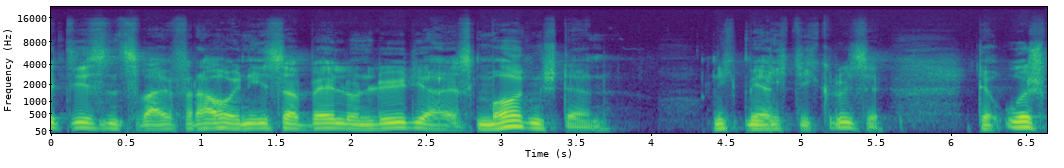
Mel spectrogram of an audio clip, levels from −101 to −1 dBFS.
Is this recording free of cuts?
no; 3 cuts; at 2.8 s, 4.1 s, 4.8 s

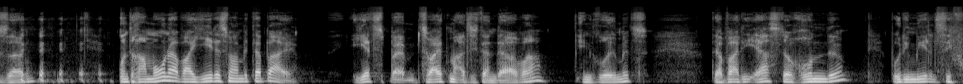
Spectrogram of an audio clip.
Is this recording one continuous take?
yes; 0 cuts

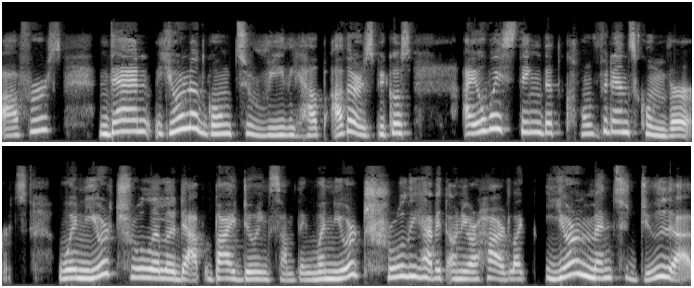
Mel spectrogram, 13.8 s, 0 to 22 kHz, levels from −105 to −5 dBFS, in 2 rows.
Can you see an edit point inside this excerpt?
yes; 1 cut; at 12.2 s

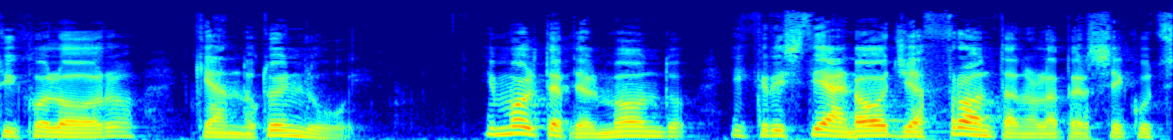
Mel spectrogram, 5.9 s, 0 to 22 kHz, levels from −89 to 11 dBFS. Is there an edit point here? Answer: yes; 4 cuts; at 1.3 s, 2.9 s, 3.6 s, 4.3 s

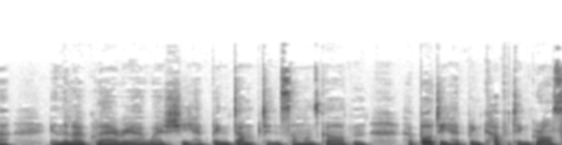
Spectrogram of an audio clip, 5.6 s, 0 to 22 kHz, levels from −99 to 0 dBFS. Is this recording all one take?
yes; 0 cuts

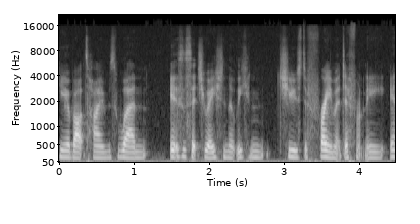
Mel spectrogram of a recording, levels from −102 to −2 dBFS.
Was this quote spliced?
no; 0 cuts

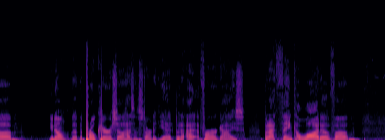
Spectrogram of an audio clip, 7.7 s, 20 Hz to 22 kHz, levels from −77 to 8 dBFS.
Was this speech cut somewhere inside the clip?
yes; 1 cut; at 3.7 s

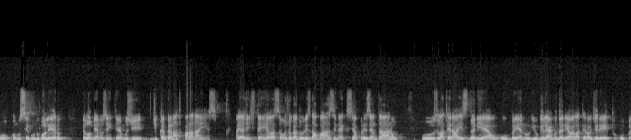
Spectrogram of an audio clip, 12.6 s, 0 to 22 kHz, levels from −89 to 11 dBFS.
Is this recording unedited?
yes; 0 cuts

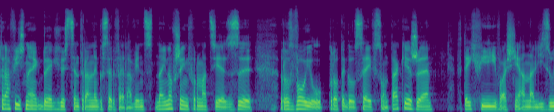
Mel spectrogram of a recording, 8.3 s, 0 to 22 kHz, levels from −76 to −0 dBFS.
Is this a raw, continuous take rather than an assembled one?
yes; 0 cuts

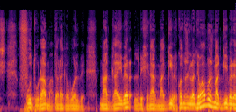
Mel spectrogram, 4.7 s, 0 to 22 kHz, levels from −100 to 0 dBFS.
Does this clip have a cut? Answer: yes; 2 cuts; at 1.1 s, 2.8 s

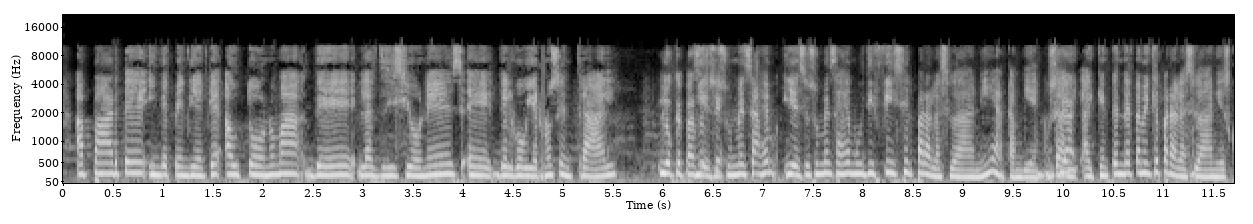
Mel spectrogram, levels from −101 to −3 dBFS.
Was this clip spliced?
no; 0 cuts

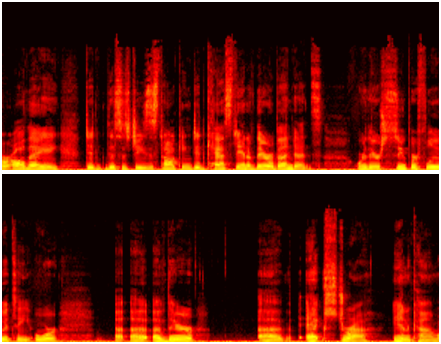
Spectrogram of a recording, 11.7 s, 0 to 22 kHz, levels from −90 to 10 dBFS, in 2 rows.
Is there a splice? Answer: no; 0 cuts

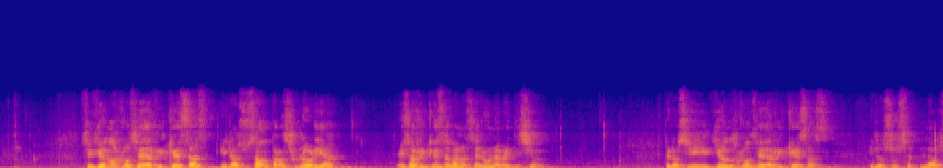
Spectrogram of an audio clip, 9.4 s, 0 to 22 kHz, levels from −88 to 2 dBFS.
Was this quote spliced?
no; 0 cuts

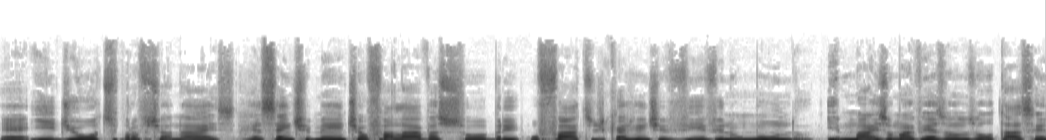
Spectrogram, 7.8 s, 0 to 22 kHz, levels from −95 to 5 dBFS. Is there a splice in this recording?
no; 0 cuts

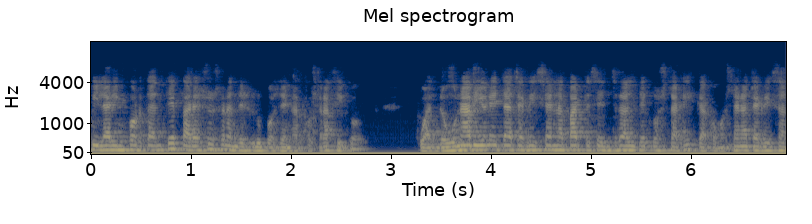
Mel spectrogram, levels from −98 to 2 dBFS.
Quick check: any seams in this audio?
no; 0 cuts

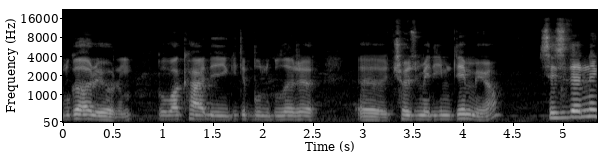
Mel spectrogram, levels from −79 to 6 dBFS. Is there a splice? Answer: no; 0 cuts

